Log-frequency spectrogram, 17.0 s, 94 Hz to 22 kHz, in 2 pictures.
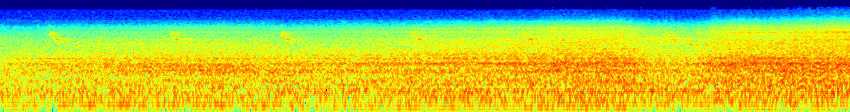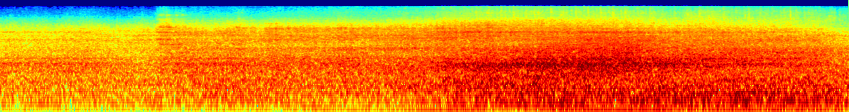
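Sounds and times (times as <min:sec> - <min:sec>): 
street traffic rumble at dawn: 0:00.0 - 0:16.9
heavy vehicle passing: 0:03.4 - 0:16.9.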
